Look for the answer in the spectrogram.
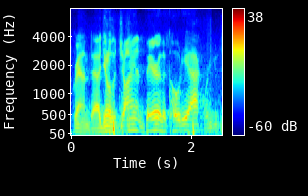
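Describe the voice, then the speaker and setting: A man voicing a cocky, condescending big-game hunter in a told story, with flat, patronizing replies. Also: medium pitch, moderate pace, a little hiss or hum, lightly acted, rough recording.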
